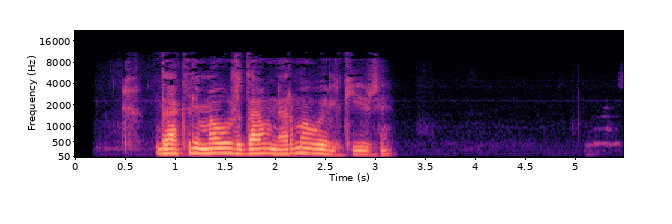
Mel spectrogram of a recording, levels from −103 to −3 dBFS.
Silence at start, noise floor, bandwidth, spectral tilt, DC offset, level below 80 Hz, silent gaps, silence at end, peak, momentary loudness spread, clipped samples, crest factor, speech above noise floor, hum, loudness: 0.45 s; -76 dBFS; 10.5 kHz; -8 dB/octave; under 0.1%; -70 dBFS; none; 2.35 s; -6 dBFS; 20 LU; under 0.1%; 20 dB; 54 dB; none; -22 LUFS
